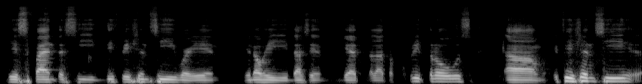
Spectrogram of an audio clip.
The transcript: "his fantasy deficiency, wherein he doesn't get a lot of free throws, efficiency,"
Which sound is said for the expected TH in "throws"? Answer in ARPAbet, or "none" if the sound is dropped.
T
